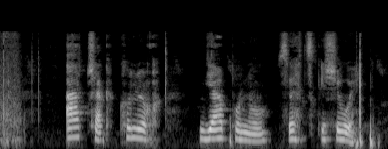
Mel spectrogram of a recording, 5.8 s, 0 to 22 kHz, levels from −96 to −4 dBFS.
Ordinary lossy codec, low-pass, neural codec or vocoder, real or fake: MP3, 48 kbps; 9.9 kHz; vocoder, 22.05 kHz, 80 mel bands, Vocos; fake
